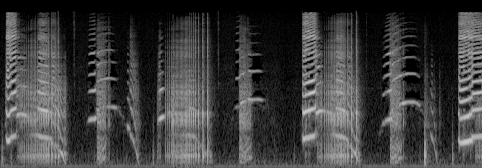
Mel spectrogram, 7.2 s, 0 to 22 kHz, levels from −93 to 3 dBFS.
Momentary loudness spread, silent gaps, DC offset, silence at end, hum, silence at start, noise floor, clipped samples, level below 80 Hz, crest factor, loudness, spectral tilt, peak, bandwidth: 19 LU; none; under 0.1%; 0 s; none; 0.05 s; -56 dBFS; under 0.1%; -58 dBFS; 20 dB; -24 LUFS; -0.5 dB/octave; -6 dBFS; 16.5 kHz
